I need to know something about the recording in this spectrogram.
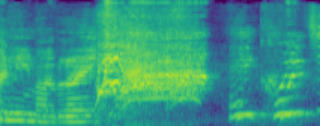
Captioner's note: dog barking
